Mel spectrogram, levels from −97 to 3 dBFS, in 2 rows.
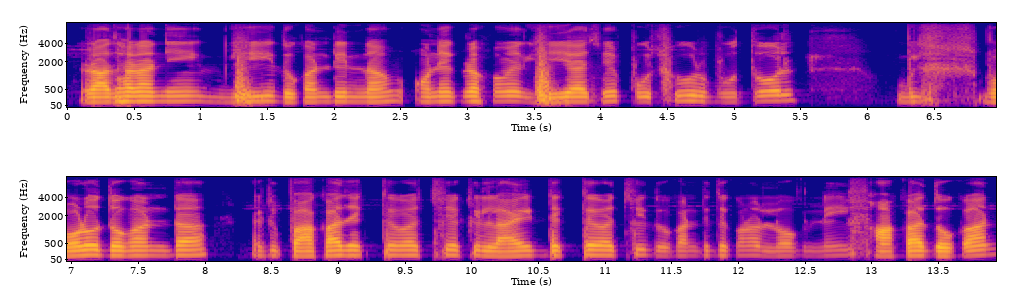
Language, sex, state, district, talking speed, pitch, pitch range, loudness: Bengali, male, West Bengal, Malda, 135 wpm, 135 Hz, 125-140 Hz, -20 LUFS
